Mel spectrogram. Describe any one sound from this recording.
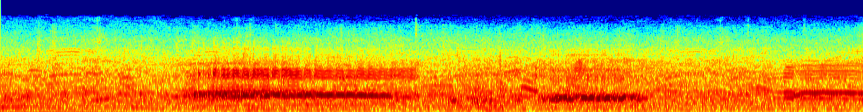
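A flock of sheep bleats.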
